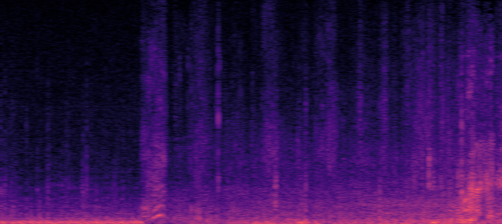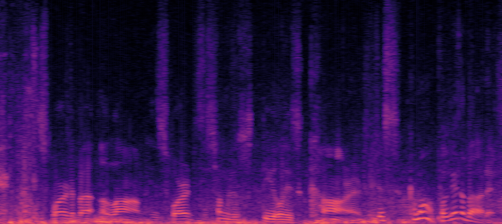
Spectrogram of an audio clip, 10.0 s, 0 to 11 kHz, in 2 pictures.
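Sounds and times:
street noise: 0.0s - 10.0s
rustling of bag or clothing: 1.4s - 5.4s.

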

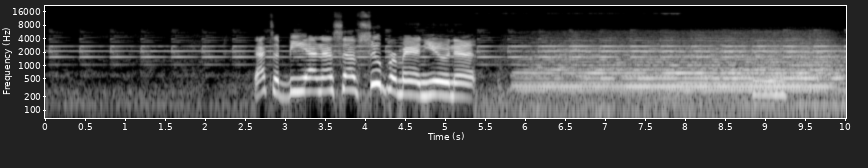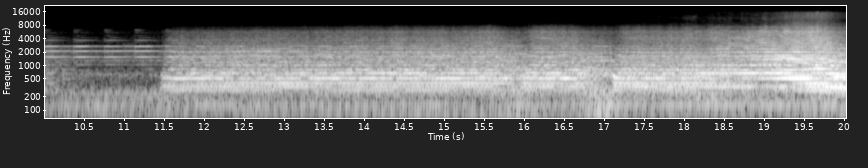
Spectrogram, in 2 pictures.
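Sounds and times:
locomotive air horn blasts: 5.8s - 10.0s, 11.5s - 20.0s.

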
